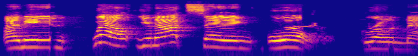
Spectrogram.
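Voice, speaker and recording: A woman's voice: high-pitched, lively intonation, slow pace, bright, forceful tone, no room sound, poor audio. A woman judging a comedy game over a video call, laid-back and giggly. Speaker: game show judge. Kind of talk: casual comedy banter.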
